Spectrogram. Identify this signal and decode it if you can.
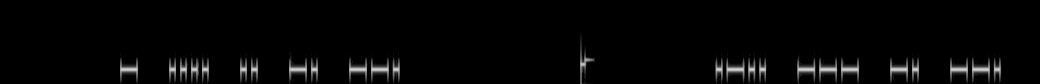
Morse code, heard as a keyed tone, about 21 wpm, spaced as for 16 wpm, 700 Hz. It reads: THING LONG
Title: 2x Character Spacing - Top 300 Words - 22wpm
